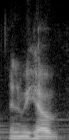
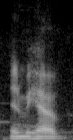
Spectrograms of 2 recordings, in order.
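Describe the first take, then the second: The two takes are said the same way.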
